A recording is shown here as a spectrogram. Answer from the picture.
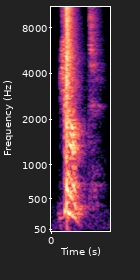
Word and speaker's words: jumped: did I do I jumped let's check our syllables ready jumped how many syllables why so we think should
